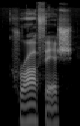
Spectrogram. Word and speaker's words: crayfish: The synonym is the number 1 definition for, I say crayfish, but I know some people say crawfish, even though that pronunciation is not here.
